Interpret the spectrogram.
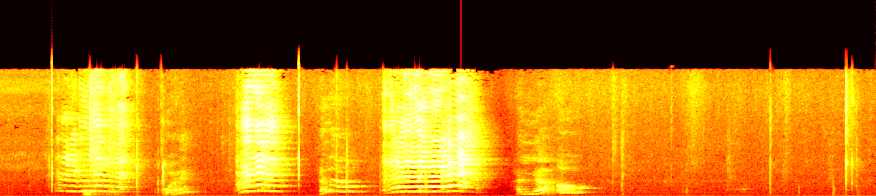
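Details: Severe macaw kept as a pet, eyeing a visitor at the window indoors: a run of five or six loud, grating squawks and croaks in quick succession, some rising and some falling, then quiet.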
